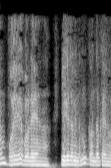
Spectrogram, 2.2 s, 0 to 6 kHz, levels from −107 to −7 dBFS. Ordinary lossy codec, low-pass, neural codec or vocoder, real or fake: MP3, 32 kbps; 5.4 kHz; codec, 16 kHz in and 24 kHz out, 0.4 kbps, LongCat-Audio-Codec, fine tuned four codebook decoder; fake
